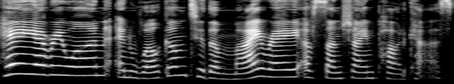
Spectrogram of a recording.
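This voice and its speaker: In a very clean recording with a silent background, a woman speaks fairly slowly in a high, raised, projected voice with a bright, sharp tone and very wide pitch swings. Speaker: podcast host. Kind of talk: casual podcast talk.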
